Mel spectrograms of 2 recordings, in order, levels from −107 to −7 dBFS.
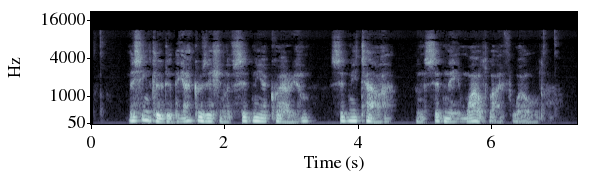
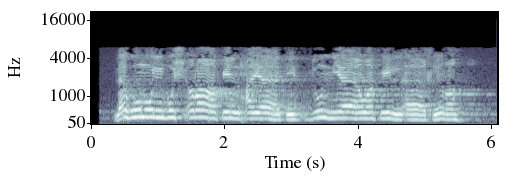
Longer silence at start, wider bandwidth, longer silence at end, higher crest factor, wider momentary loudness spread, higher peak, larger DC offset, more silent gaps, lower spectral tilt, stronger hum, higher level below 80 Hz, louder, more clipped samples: first, 0.55 s vs 0.35 s; first, 11.5 kHz vs 6.2 kHz; first, 0.5 s vs 0.1 s; first, 18 dB vs 12 dB; first, 15 LU vs 7 LU; second, -14 dBFS vs -4 dBFS; neither; neither; first, -6 dB/octave vs -3.5 dB/octave; neither; first, -54 dBFS vs -60 dBFS; second, -32 LUFS vs -16 LUFS; neither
